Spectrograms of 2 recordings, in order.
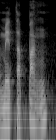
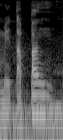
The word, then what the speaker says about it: Metapán: los mismos españoles buscaron españolizar, pues, esta palabra Metapán, que se empezó a llamar Metapas, posteriormente San Pedro Metapas, luego Metapás con acento en la última A, y por último se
